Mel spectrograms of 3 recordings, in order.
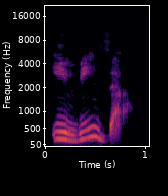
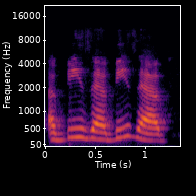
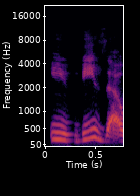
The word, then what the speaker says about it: Ibiza: Second thing is the correct pronunciation of the island's name is actually Ibiza. So we're used to saying it as Ibiza, but in how they pronounce it over there, it's Ibiza with an E.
